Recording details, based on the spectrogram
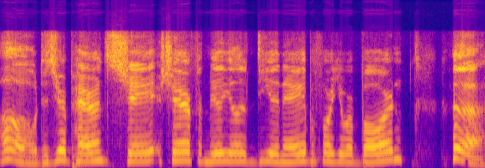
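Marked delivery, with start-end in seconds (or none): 0.0-5.0 high, pompous, pretentious Shakespearean stage-actor delivery. Imitating a movie cop insulting someone: imitating a pretentious stage-trained actor. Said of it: "Shakespeareanly trained at the local regional theater".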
